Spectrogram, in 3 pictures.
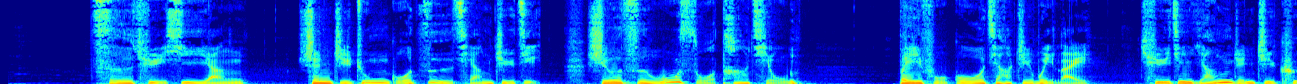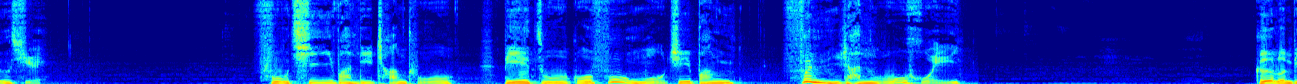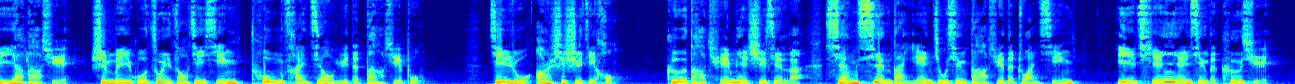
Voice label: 男 宣传广告 大学宣传; 哥伦比亚大学宣传

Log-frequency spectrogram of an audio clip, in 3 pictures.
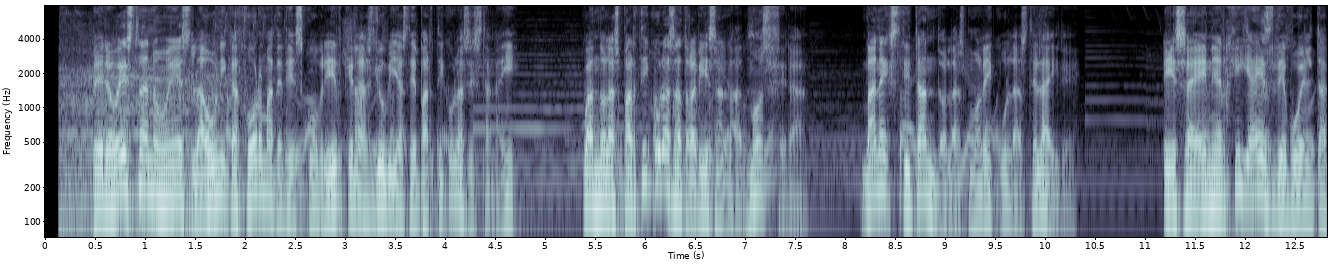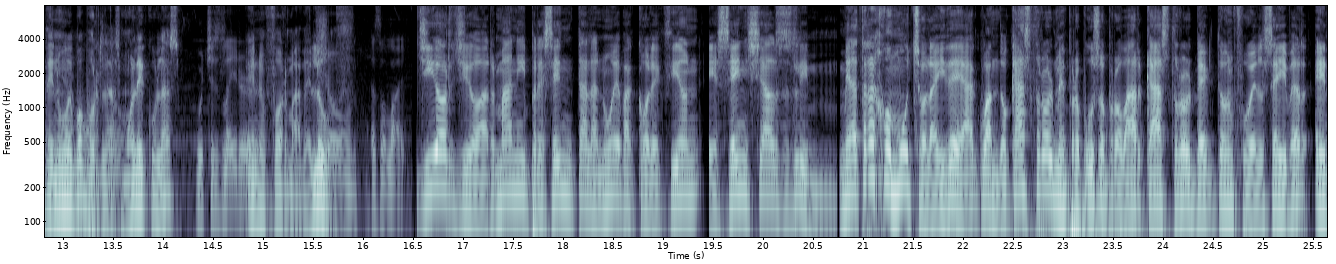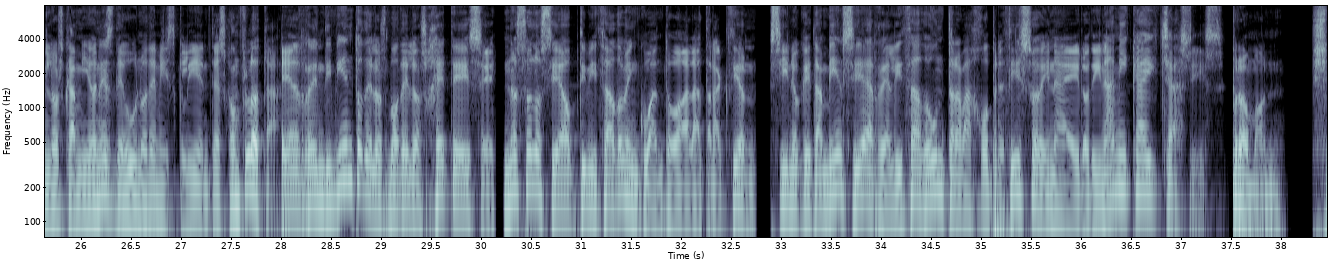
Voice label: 外籍西语男 叙述

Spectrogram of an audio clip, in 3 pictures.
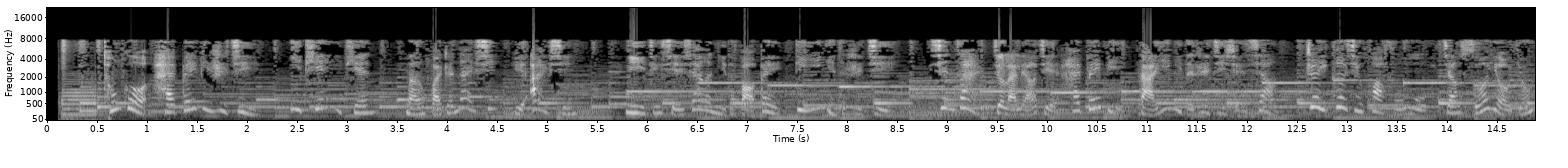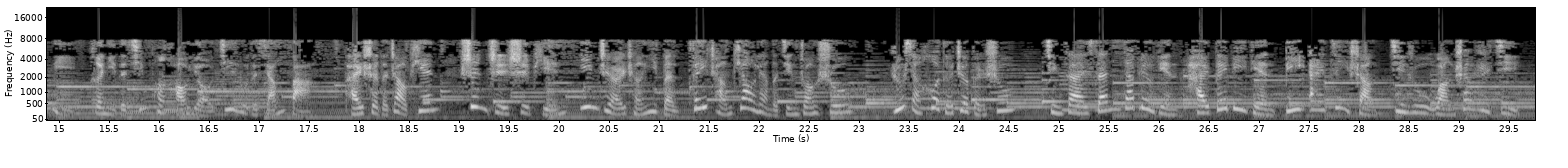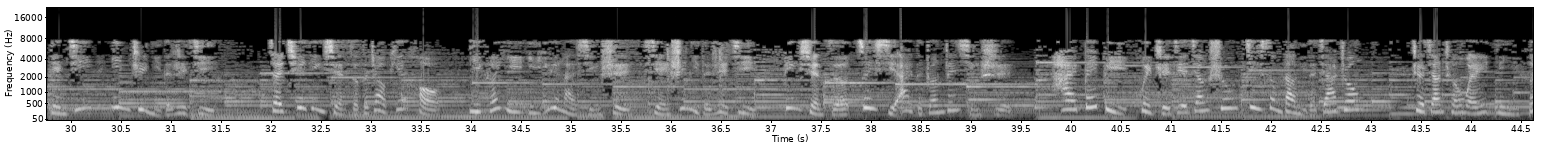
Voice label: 女 专题 温馨 产品介绍, 国语女声配音; HiBaby 打印你的日记

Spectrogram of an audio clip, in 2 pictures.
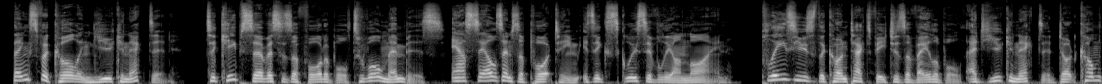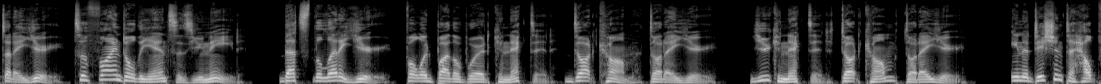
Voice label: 外籍英男 电话应答系统

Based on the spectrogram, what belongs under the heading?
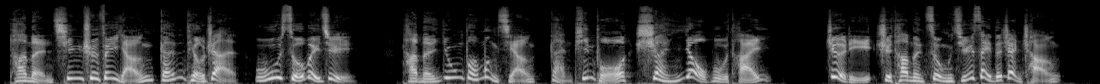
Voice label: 男, 广告; 维特拉全国总冠军

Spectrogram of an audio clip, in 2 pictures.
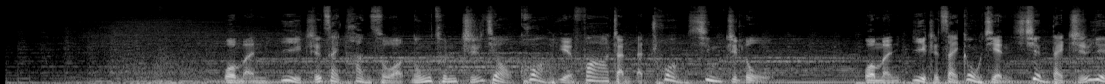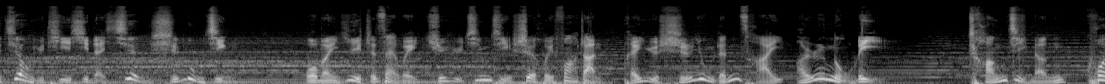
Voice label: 男 专题 农村职教学校, 国语男声配音; 泸县

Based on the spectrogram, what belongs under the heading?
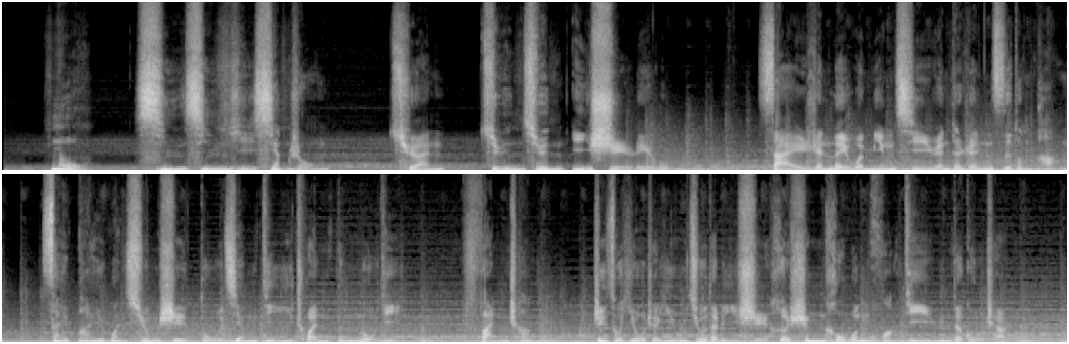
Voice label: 男 大气 宣传片, 浑厚磁性, 国语男声配音; 繁昌

